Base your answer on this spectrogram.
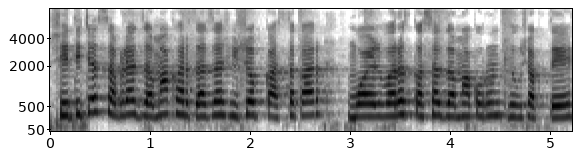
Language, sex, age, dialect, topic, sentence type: Marathi, male, 31-35, Varhadi, agriculture, question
